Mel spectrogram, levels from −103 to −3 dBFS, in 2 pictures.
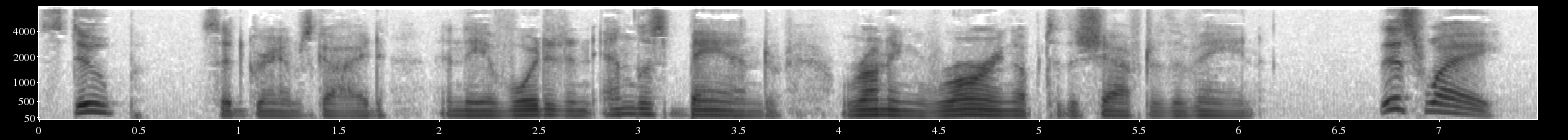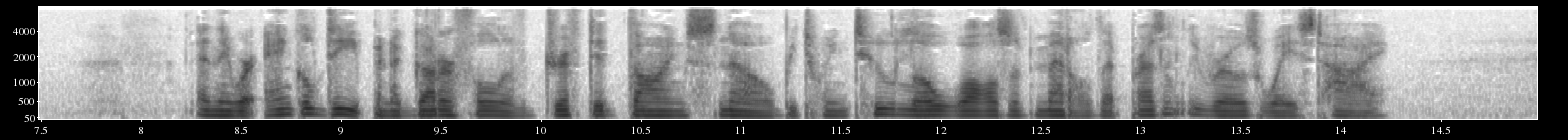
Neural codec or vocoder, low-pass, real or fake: none; 7.2 kHz; real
